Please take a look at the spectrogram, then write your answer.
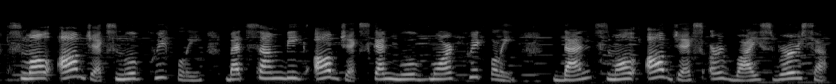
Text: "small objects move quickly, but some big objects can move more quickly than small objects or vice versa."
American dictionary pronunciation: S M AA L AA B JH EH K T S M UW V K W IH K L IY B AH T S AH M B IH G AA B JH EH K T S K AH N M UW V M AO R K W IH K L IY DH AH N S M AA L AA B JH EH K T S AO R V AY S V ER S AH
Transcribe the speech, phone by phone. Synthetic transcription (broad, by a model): S M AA L AA B JH EH K T S M UW V K W IH K L IY B AH T S AH M B IH G AA B JH EH K T S K AH N M UW V M AO R K W IH K L IY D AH N S M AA L AA B JH EH K T S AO R W AY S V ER S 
